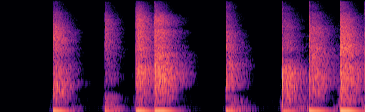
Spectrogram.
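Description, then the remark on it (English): About eight sharp hand claps at an uneven pace, some in quick pairs and others spaced apart, each crisp and bright with a short ringing tail, with no voices. “Can't wait to hear this clap in a with a lot of people.”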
